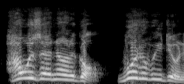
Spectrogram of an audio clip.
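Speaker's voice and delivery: high, loud mock outraged coach; angry protest. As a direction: bark it back at the ref. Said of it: "He's like".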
